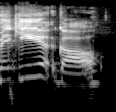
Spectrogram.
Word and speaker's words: Mickey Gall: They said my name wrong. This isn't funny. Stop. It's Mickey Gall.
